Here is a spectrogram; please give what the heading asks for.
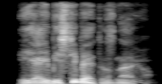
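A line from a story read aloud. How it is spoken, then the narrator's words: Snorting. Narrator (Russian): хмыкнул он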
